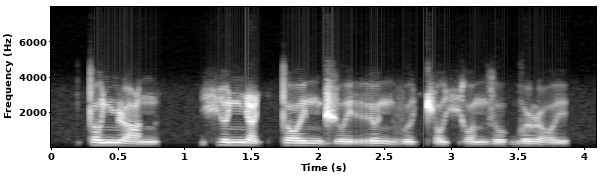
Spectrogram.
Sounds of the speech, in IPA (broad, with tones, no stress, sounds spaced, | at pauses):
t ɔ˦ ɲ ɭ ɑ˨ n | ç œ˦ ɲ ɑ˨ c t ɔ˦ ɪ̯ n d͡ʒ o˨ ɪ̯ r ɵ˦˨ n v ɵ˨ cʰ ɔ˨ ç ɔ˦˨ n z o˦ ɡ o˦ ɭ ɔ˨ ɪ̯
